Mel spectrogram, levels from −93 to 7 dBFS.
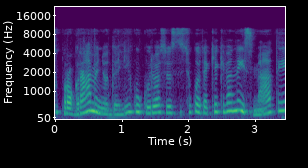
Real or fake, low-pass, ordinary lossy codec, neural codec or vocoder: real; 9.9 kHz; Opus, 32 kbps; none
